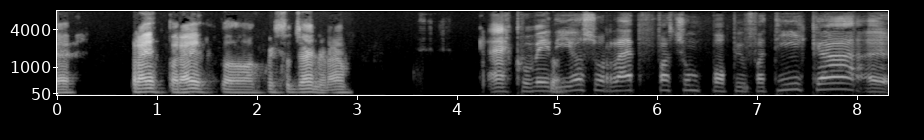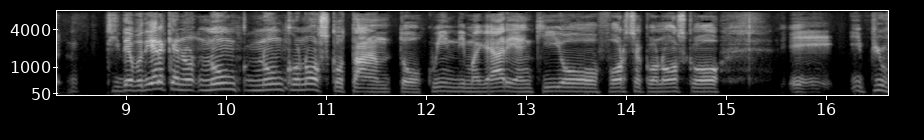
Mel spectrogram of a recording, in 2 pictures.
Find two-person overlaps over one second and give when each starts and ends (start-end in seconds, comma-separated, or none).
none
